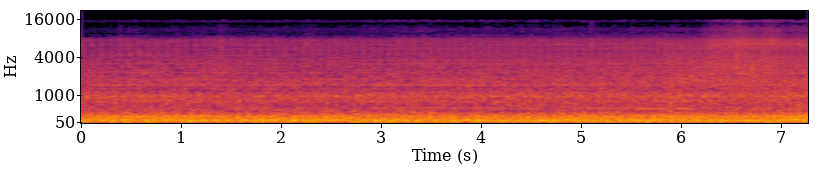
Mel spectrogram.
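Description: Steady low engine hum and road noise heard inside the cabin of a moving vehicle, with a rise in hiss near the end.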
